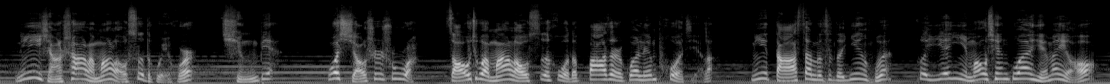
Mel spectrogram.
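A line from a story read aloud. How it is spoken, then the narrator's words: Sneering. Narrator (Chinese): 潘笑嗤笑了一声，说道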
